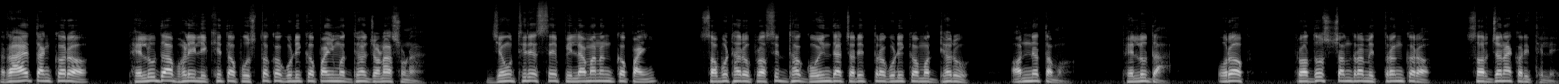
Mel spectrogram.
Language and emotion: Odia, neutral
